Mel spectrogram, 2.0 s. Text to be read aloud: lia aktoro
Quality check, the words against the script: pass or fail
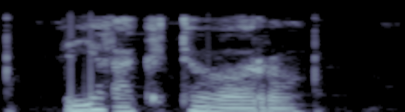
pass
